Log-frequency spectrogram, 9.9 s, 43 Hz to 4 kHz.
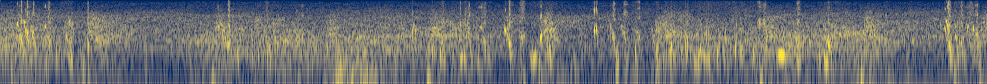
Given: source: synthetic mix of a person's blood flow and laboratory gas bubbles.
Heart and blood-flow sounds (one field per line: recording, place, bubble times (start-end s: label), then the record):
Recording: Doppler ultrasound of blood flow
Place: subclavian vein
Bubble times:
0.15-1.04 s: bubbles
2.15-2.85 s: bubbles
2.94-3.04 s: bubbles
4.06-4.19 s: bubbles
4.28-4.92 s: bubbles
5.01-5.58 s: bubbles
5.91-6.01 s: bubbles
6.08-6.44 s: bubbles
6.48-6.88 s: bubbles
6.91-7.70 s: bubbles
7.91-8.04 s: bubbles
8.15-8.47 s: bubbles
9.38-9.88 s: bubbles
From the record:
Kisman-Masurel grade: 332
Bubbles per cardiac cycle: rolling drumbeat, 9 or more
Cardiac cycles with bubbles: 50 to 99%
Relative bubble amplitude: moderate (0.250 to 0.450)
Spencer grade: 3 (all of the cardiac periods contain showers or single bubble signals, but not dominating or overriding the cardiac motion signals)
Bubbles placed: anywhere in the cardiac cycle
